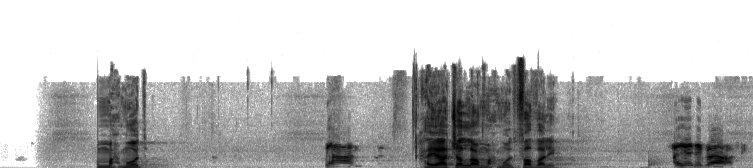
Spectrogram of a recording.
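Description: A man speaks clearly into a microphone in a calm, presenting manner.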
